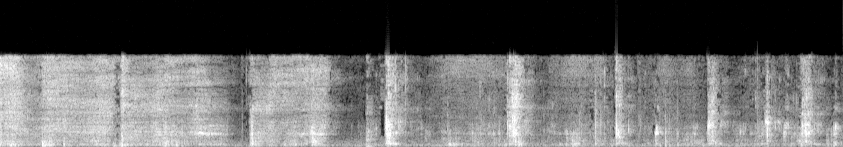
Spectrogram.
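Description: Close-up wet chewing and lip-smacking of a mouthful of pork neck-bone meat wrapped in a perilla leaf: a quick run of short wet clicks over a soft hiss.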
